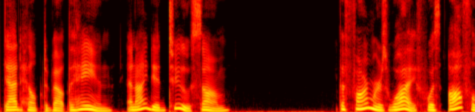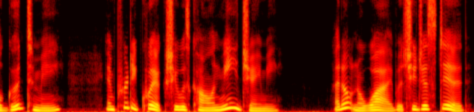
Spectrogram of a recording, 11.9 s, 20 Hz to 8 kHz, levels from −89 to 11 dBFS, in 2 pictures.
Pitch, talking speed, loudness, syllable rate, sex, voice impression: 210 Hz, 165 wpm, -18 LUFS, 4.6 syllables/s, female, very feminine, adult-like, slightly cute, slightly refreshing, friendly, slightly sweet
